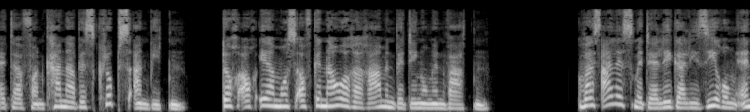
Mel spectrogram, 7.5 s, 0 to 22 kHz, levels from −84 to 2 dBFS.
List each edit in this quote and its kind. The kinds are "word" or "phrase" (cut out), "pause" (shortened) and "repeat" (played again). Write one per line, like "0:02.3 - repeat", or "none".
0:02.0 - pause
0:06.0 - word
